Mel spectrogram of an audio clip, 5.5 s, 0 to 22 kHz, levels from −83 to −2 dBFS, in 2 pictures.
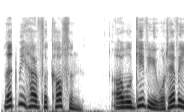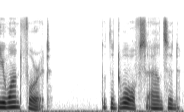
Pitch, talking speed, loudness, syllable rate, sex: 170 Hz, 195 wpm, -16 LUFS, 5.4 syllables/s, male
